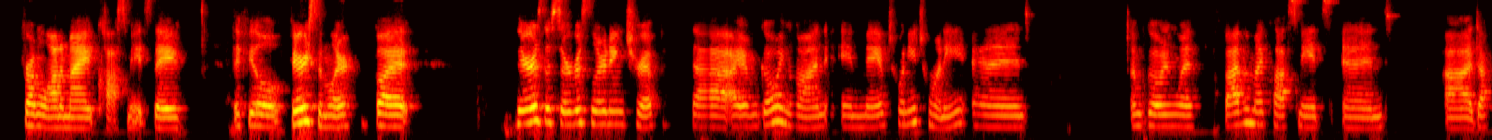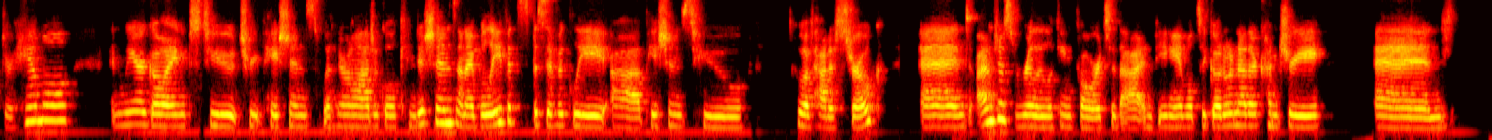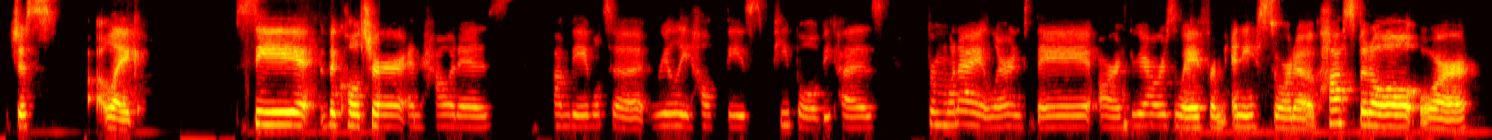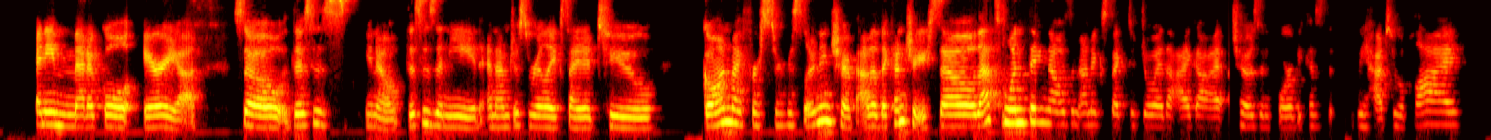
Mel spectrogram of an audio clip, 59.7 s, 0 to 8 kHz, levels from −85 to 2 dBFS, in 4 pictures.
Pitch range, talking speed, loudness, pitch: 195-230 Hz, 160 wpm, -24 LUFS, 205 Hz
